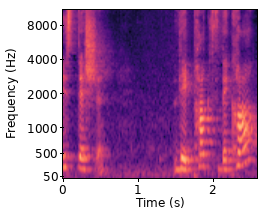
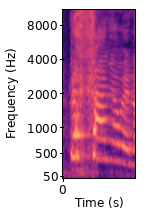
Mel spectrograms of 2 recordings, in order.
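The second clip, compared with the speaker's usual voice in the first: shouted start, then raised mock abuse; mock insult; 8 semitones higher than usual. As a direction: spit it out as the rude cop. Rude cop insulting again.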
